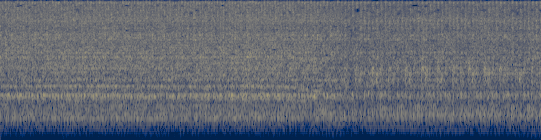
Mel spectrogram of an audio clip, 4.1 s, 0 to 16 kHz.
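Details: Honda CR-V III 2.4 petrol engine at idle: dry, clattery diesel-like tapping over the run; diesel-like engine knock, cause suspected, not confirmed.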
